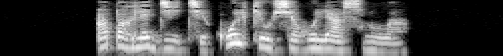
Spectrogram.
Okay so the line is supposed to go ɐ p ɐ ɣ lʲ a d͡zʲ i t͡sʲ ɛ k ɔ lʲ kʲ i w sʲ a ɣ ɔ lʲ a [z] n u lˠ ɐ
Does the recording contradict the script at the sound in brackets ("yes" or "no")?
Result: yes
